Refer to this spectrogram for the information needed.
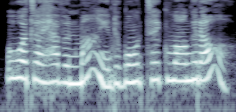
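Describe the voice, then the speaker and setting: A man's voice: extremely high pitch, normal speed, darkish tone, pitched above the performer's own voice. A man voicing a refined fashionista mare who speaks in a posh, fussy manner. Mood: prim.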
